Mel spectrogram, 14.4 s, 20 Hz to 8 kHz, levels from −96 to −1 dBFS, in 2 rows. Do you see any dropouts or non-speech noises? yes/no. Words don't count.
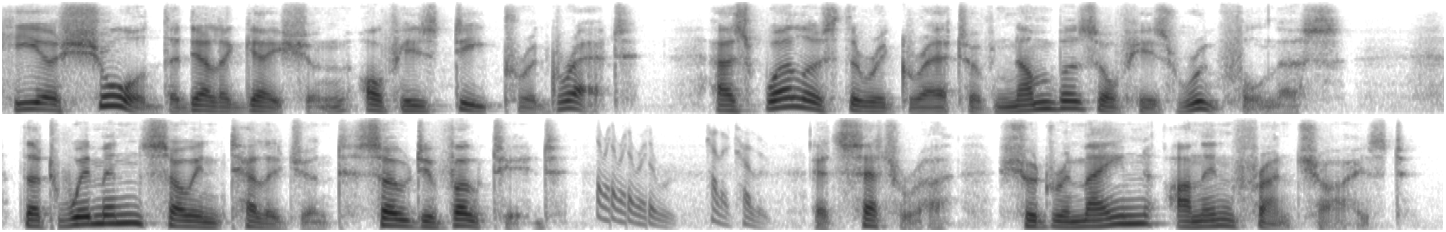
yes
